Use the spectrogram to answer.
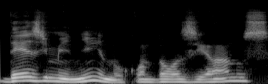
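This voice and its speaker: Dry and close with no echo, a man speaks at a very slow pace with a medium pitch and ordinary pitch variation. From Minas Gerais, Brazil (Curvelo region). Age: 80s+. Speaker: retired civil servant and writer. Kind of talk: interview testimony.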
